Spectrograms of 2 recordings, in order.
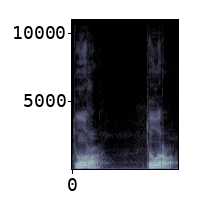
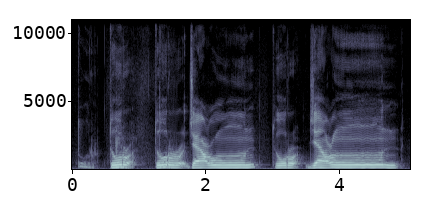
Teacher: the letter Ra has to be pronounced heavily since it has a Dhamma sound before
